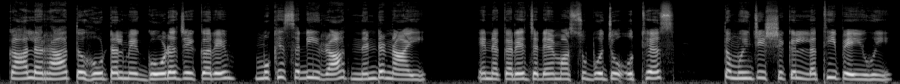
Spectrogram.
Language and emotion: Sindhi, sad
